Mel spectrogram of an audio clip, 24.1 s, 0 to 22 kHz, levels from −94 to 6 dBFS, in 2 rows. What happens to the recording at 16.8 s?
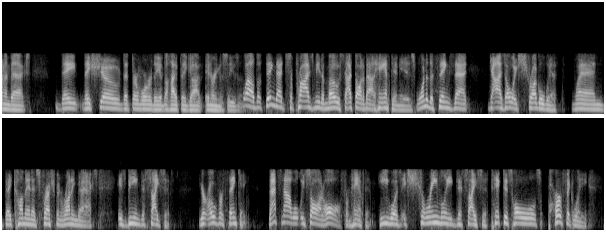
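G.729 codec coding is present at 16.8 s and throughout the clip. The speech is rebuilt from a vocal tract filter, a pitch predictor and sparse pulses, which fits an 8 kbit/s stream. Nothing above 4 kHz survives, and the speech sounds plainly rough and synthetic.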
